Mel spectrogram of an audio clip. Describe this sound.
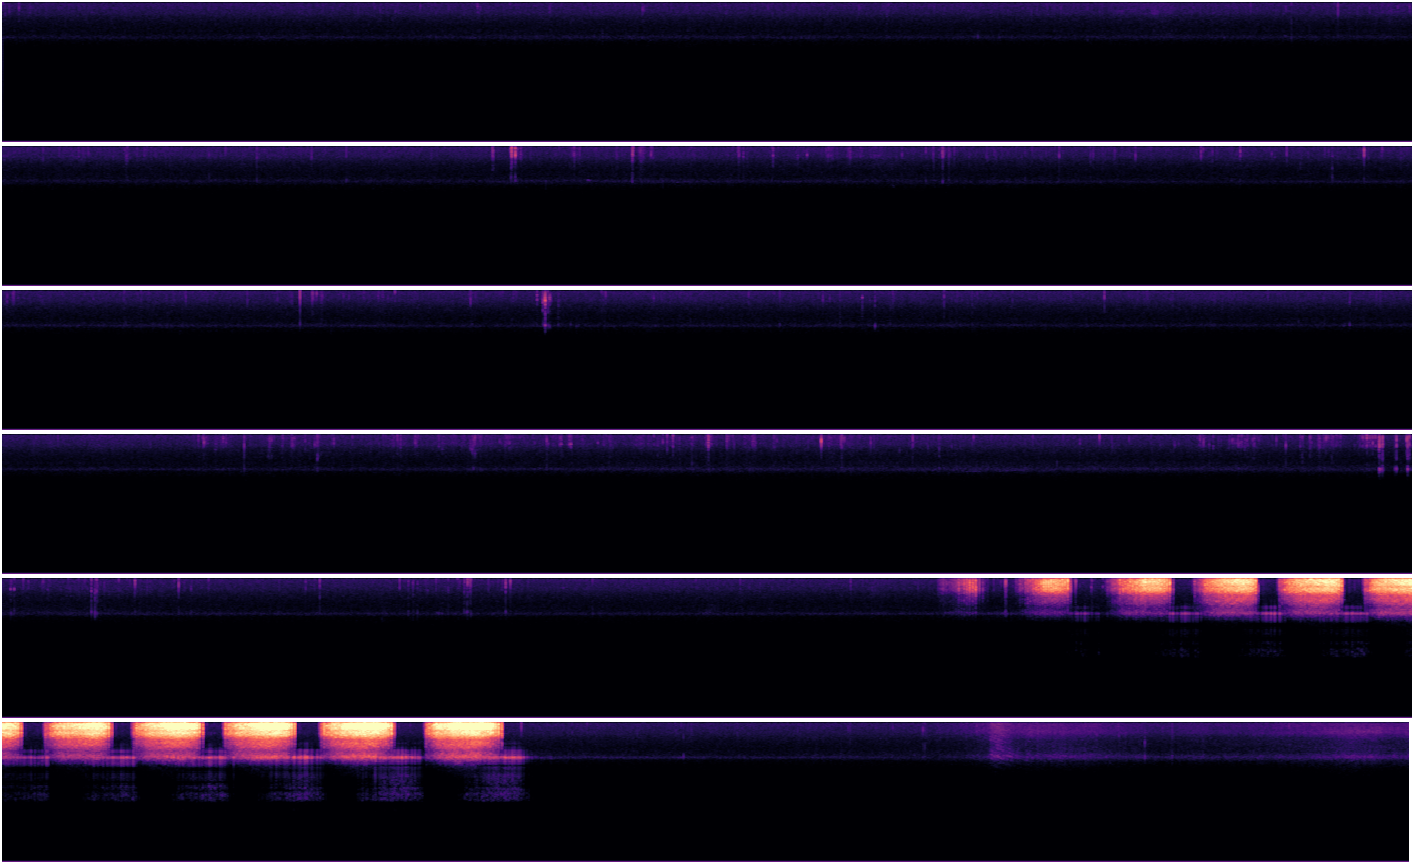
Myrmeleotettix maculatus, an orthopteran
